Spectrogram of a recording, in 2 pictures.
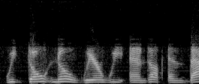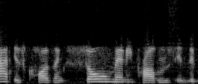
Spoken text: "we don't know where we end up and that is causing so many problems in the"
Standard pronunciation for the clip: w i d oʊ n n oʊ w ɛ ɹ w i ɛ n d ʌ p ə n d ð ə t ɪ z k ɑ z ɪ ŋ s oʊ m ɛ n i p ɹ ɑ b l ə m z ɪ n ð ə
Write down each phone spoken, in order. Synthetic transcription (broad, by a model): w i d oʊ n n oʊ w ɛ ɹ w i ɛ n d ʌ p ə n ð ə t ɪ z k ɑ z ɪ ŋ s oʊ m ɛ n i p ɹ ɑ b l ə m z ɪ n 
